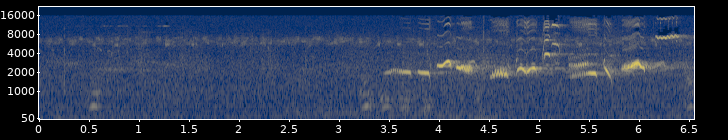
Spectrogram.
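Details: Sunset song of a male common blackbird in urban Oradea near a railway footbridge, sung to establish a territory: quiet opening seconds, then a run of rich, looping whistled phrases mixed with thin high squeaks.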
